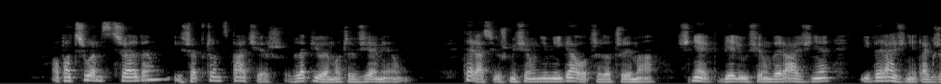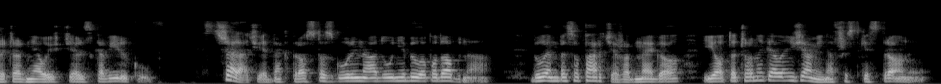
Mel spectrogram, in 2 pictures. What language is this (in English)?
Polish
